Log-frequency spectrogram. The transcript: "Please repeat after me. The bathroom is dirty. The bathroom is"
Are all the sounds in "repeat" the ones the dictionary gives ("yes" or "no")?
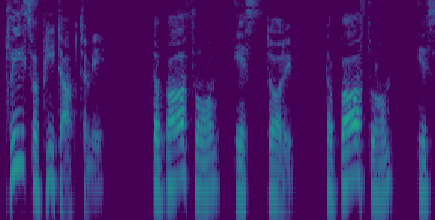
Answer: yes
